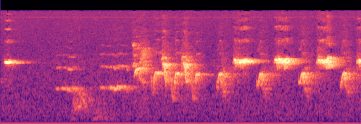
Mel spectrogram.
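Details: Canary from a breeder in Varna, Bulgaria, singing a nightingale-type song: long pure whistled notes, then rapid descending slurred phrases and repeated bright whistles about two per second.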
